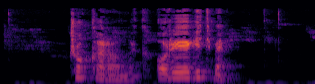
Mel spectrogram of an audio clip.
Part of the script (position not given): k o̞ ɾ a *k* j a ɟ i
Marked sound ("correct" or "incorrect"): incorrect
